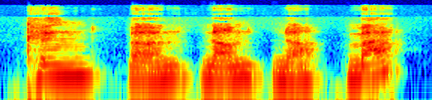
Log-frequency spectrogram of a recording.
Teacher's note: These sounds are made with air passing through your nose. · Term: nasal sounds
